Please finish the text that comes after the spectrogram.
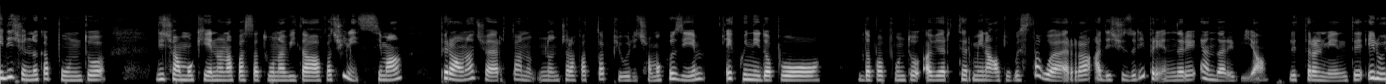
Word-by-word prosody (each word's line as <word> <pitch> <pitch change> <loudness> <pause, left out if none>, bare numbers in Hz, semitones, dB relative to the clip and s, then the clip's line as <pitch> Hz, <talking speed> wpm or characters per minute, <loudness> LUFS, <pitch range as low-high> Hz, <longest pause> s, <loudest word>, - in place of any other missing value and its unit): E - - +10
dicendo 235 -10 +3
che, 250 - 0
appunto, 210 -3 0 0.5
diciamo, 225 -4 +2
che 205 -1 +1
non 195 0 -1
ha 200 - +3
passato 200 0 -1
una 190 0 +1
vita 195 0 +4
facilissima, 215 - 0 0.4
però 285 -4 +6
a - - +7
una 245 +7 0
certa 225 -4 -1
no 190 -3 -10
non 195 0 -8
ce 210 +1 -3
l'ha 205 - 0
fatta 205 +4 -4
più, 190 -7 -7
diciamo 190 +1 -5
così, 210 -1 0 0.2
e 275 0 +2
quindi 225 -4 +1
dopo 200 0 +5 0.4
dopo, 205 0 +1
appunto, 205 0 -3
aver 200 0 +2
terminato 200 -3 -2
questa 205 - -3
guerra, 200 - +2
ha - - 0
deciso 210 0 -6
di 375 - -3
prendere 200 - -1
e - - -6
andare 200 -9 0
via, 180 - -3 0.2
letteralmente. 205 -2 -2
E 295 - +3
lui 265 -3 +5
205 Hz, 185 wpm, -23 LUFS, 195-220 Hz, 0.5 s, E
